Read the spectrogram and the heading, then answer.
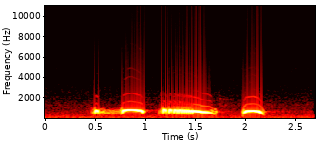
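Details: Spotted dove kept as a decoy to provoke rivals, delivering a single mellow four-note coo phrase whose third note stretches out and sinks in pitch, against near silence.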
